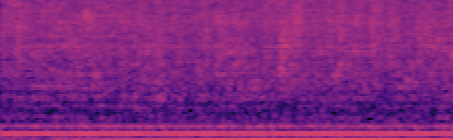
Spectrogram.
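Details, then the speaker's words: Samsung washer that wouldn't drain, after replacing the drain pump (old pump full of sand, probably jamming its motor): on spin, a steady even low hum with no rattle, grinding or gurgling; water leaves fast, pump operating normally. "So it sounds good, and when I peer in there I can see the water leaving the machine pretty fast."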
